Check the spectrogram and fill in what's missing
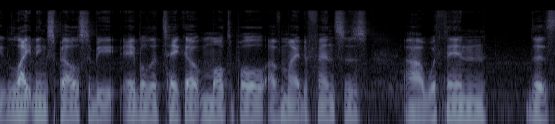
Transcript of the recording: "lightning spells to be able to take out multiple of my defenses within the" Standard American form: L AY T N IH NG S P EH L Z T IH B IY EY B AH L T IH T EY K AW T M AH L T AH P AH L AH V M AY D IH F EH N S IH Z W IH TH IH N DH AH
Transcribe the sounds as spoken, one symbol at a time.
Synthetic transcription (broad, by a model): L AY T N IH NG S P EH L Z T IH B IY EY B L T IH T EY K AW T M AH L T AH P L AH V M AY D IH F EH N S IH Z W IH TH IH N DH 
